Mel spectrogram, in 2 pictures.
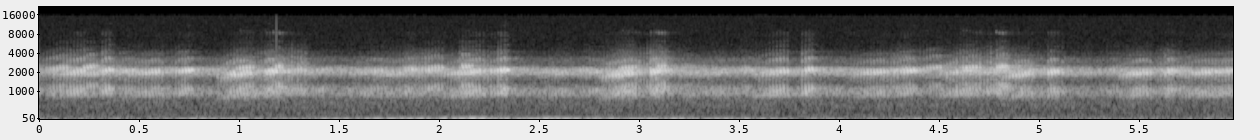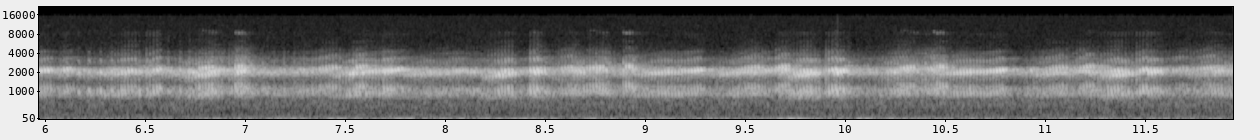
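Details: Live spring recording of a wetland frog chorus: continuous overlapping high-pitched trills with rhythmic pulsing bursts roughly every second, a lower harmonic band beneath, no other clear sounds.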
